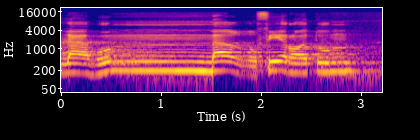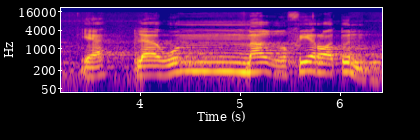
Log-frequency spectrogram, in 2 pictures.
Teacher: Kalau ini ada gunnahnya. Lahum ditahan dulu karena mim termasuk dari huruf gunnah.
